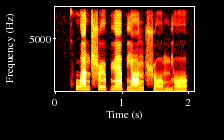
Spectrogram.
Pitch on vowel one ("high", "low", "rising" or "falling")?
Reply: falling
